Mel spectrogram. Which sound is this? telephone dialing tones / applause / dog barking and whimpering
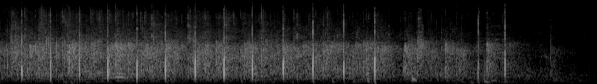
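applause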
